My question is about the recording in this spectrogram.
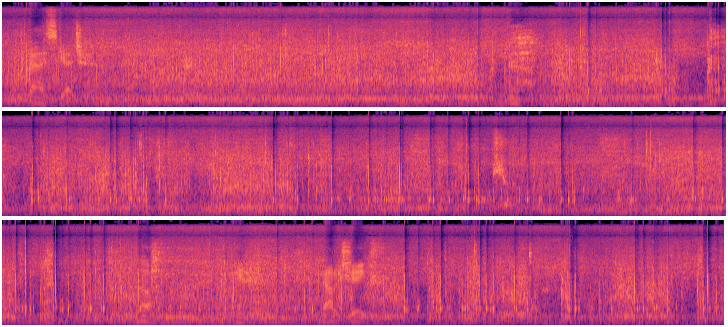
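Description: Full-suspension mountain bike riding down a dirt singletrack: a steady rush of tyre and wind noise, broken by frequent short knocks and rattles from the bike over bumps.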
